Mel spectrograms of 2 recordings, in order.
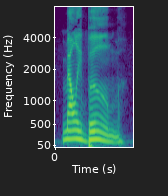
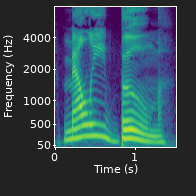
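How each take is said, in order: First: Said in the usual way. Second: "Melly Boom" stretched very slowly with a mocking fall; mockingly drawn-out name. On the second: Shown as a demonstration. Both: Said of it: "how's that for a name".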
